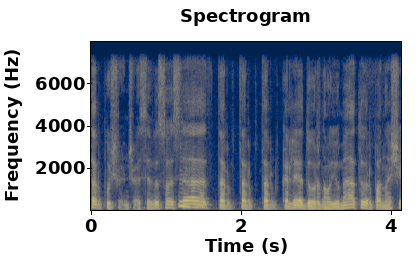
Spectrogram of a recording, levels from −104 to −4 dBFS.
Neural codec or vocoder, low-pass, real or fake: vocoder, 24 kHz, 100 mel bands, Vocos; 7.2 kHz; fake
